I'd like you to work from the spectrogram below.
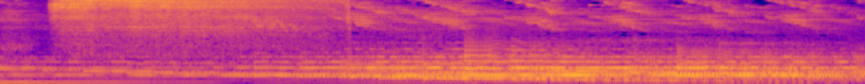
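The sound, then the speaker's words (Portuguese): A person, lying belly-down with hands pressed to the ground and chest and head raised, blows air out of the mouth between the teeth in one steady, breathy snake-like hiss lasting a couple of seconds, with gentle music playing continuously underneath. “Soltem um ar pela boca entre os dentes, imitando o som de uma cobra.”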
